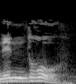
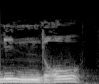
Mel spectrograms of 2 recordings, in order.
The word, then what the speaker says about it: endro: On l'entend quelquefois à la radio, hein, un endro, mais on l'entend prononcer un indro. Bon, ça s'écrit un endro, E-N-D-R-O. Le milieu, l'environnement.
